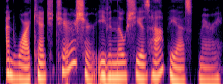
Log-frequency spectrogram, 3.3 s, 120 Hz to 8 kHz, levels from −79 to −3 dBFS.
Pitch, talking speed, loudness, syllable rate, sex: 180 Hz, 235 wpm, -19 LUFS, 5.7 syllables/s, female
